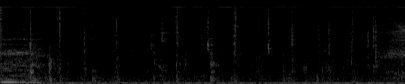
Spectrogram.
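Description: Playing cards being dealt one at a time onto a cardboard box lid: a quick, irregular run of light card snaps and taps, several a second.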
